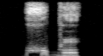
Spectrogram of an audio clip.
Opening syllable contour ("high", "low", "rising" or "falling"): high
